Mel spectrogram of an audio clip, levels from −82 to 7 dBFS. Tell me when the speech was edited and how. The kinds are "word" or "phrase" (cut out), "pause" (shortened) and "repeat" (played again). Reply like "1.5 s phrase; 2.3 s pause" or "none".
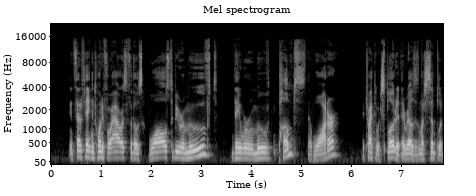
1.8 s word; 3.4 s pause; 4.4 s word; 5.2 s word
